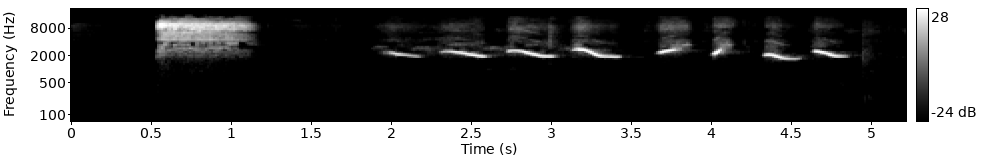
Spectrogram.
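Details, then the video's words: White-rumped shama (Murai Aceh) giving a short harsh burst, then a string of about eight clear, down-slurred whistles in quick succession, each under half a second. "Murai Aceh"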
